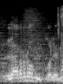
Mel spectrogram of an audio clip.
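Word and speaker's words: Le Roncole: ¿Cómo se pronuncia? ¿La Roncole o la Roncole? La Roncole, ¿no? – La Roncole, sí.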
